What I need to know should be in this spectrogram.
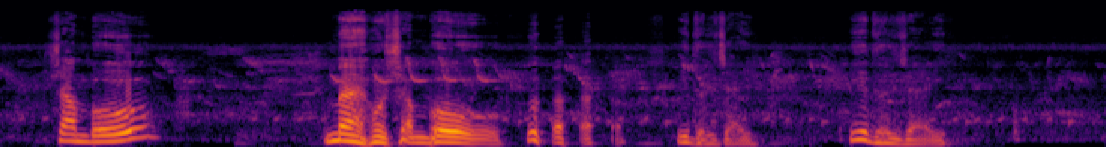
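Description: A man sings loudly with animation, close by.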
